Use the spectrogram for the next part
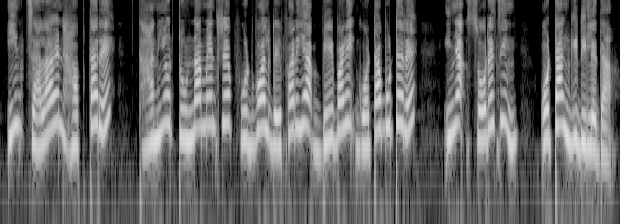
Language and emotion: Santali, angry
